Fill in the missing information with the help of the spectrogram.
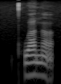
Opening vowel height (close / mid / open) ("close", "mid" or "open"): open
